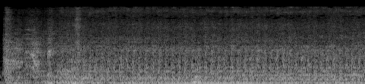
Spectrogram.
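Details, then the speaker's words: Isuzu Elf Blue Sky truck diesel, tuned by the previous owner: a brief crank, it catches at once and settles into a steady, low diesel rumble at idle with no clear knock or miss. Normal start. "sekarang aku Nyalakan mesinnya supaya lengkap Joe Karena tanpa denger-denger ini Hai dengar suaranya nggak ini nggak lengkap"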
